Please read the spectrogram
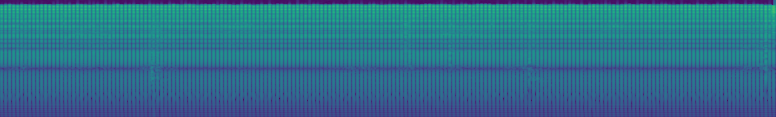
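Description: A steady electronic-sounding drone on several fixed pitches, pulsing rapidly and evenly, with a few faint clicks.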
